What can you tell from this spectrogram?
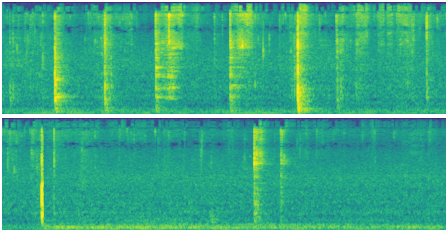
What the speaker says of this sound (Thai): แล้วก็คน ให้ข้าว เรียงเม็ดดีเลยค่ะ ไม่ให้จับตัวกันเป็นก้อนค่ะ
